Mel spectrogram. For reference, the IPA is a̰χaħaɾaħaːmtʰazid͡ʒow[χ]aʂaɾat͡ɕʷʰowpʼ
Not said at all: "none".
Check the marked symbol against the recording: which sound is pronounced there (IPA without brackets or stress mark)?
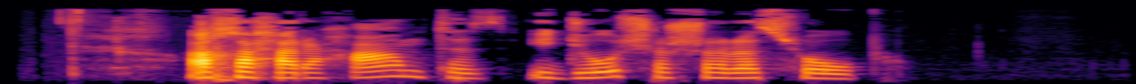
ʃ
